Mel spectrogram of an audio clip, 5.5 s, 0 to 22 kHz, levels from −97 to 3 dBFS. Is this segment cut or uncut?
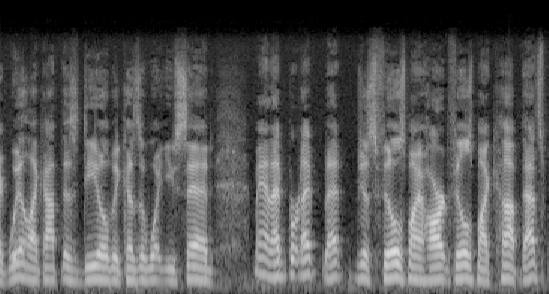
uncut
